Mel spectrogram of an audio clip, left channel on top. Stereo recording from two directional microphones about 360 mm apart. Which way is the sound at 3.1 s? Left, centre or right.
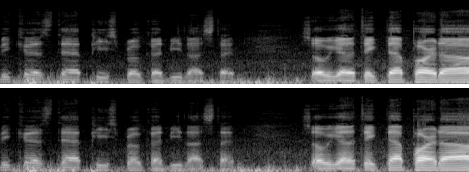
Centre.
